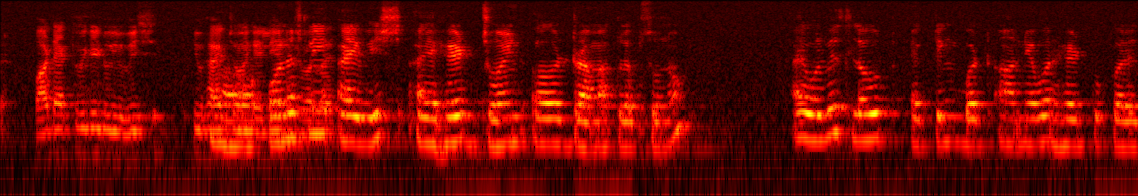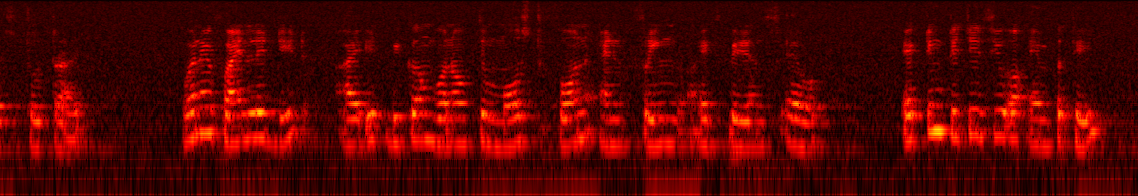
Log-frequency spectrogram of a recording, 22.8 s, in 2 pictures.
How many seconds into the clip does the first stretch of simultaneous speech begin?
2.1 s

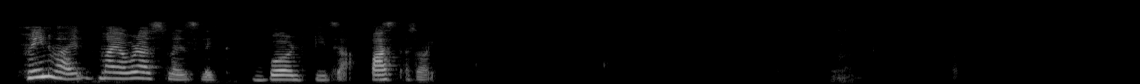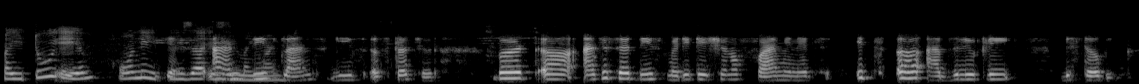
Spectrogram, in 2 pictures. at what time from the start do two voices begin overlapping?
12.9 s

